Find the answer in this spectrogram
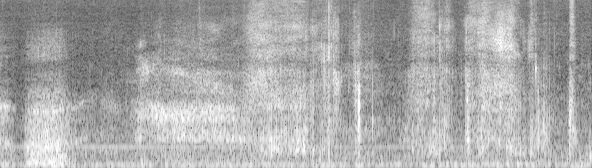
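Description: A person biting into and chewing a large lettuce wrap of grilled pork with pickled radish slices and a chili pepper dipped in ssamjang: wet crunching and smacking, with short sharp mouth clicks through the second half.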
